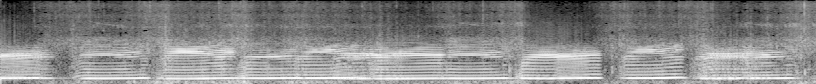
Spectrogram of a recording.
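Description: Asian painted frogs (banded bullfrogs, Kaloula pulchra) calling in a chorus: low, droning, bass-heavy calls of about a second each, one after another with barely a break, several frogs overlapping at slightly different pitches. These are males competing to call the loudest in a breeding chorus after rain.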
